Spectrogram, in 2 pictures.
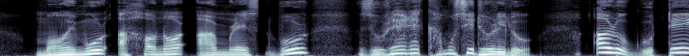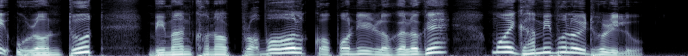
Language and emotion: Assamese, fearful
